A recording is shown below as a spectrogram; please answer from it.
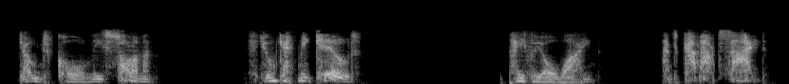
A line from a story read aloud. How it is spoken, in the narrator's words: said the man in a low, frightened voice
